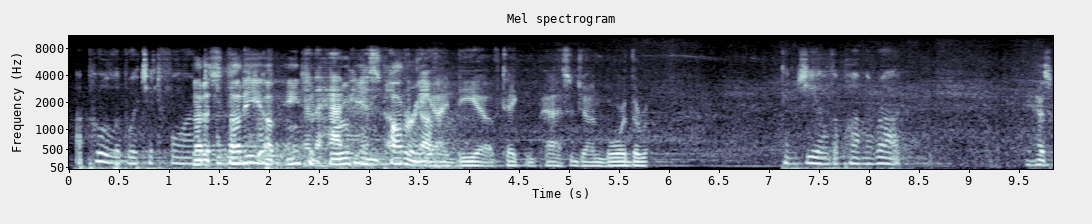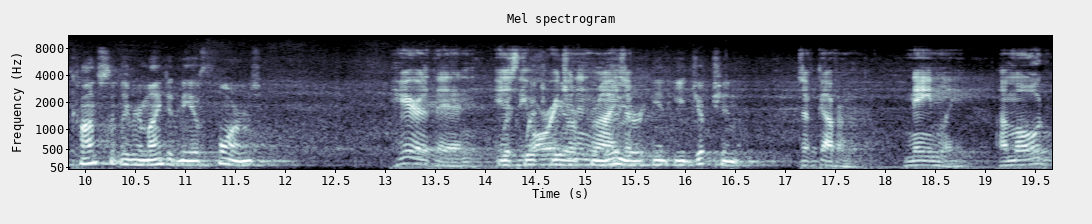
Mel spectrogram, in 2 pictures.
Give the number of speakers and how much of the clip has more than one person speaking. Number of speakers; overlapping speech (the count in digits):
4, about 21%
